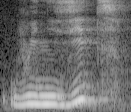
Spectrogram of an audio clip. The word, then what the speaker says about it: Winixit: Du coup, son Insta, je le remets, mais c'est Winizit, car ça se prononce comme ça.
